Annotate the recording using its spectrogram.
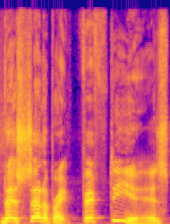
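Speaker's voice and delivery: talking through a mouthful. Announcing the podcast's fiftieth-episode celebration, speaking with a mouth full of cake. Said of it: "I've got a bit of cake in my mouth now".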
